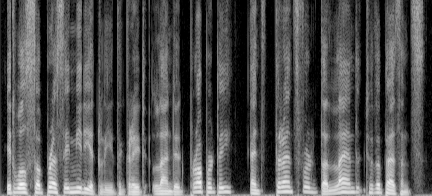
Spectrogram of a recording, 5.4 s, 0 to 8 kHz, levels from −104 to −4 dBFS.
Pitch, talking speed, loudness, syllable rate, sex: 140 Hz, 165 wpm, -19 LUFS, 5.3 syllables/s, male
